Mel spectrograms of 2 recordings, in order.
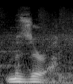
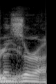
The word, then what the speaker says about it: Missouri: And then Missouri. And I am saying that right. – Yes, I hear Missouri.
